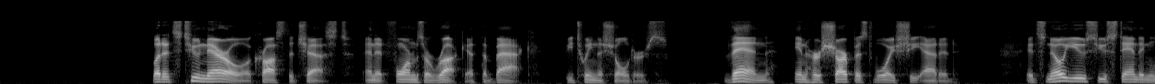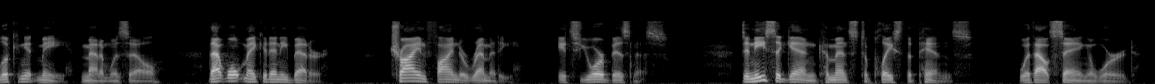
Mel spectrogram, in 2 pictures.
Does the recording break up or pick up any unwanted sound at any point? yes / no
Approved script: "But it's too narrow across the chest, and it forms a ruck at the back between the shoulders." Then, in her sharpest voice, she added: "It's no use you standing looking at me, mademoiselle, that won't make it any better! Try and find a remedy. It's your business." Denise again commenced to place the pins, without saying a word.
no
